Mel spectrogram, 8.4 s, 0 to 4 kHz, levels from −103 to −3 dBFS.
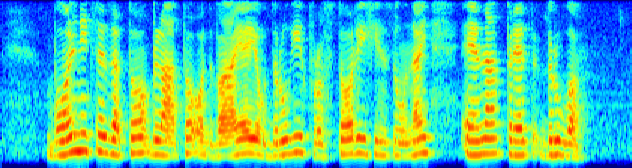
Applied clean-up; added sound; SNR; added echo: none; none; none; none.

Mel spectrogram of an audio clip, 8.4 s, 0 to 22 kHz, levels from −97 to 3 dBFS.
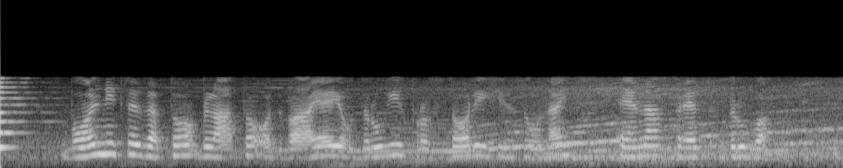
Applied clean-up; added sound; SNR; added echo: none; Train; 6 dB; none.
